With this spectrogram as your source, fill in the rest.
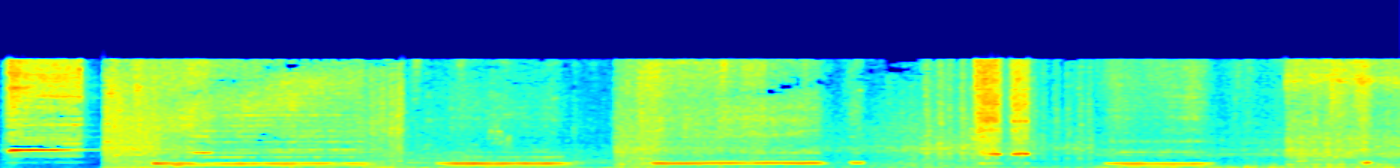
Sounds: train whistling

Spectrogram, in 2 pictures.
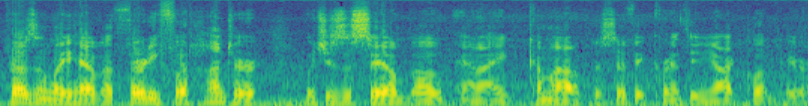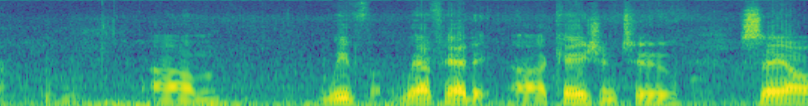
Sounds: speech

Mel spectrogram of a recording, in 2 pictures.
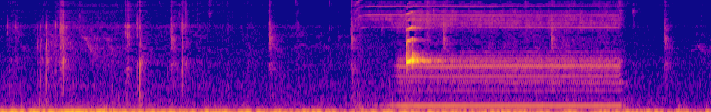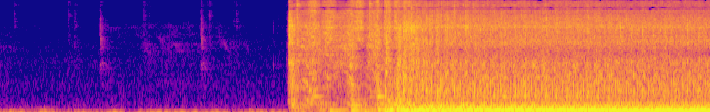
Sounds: motorcycle, outside, rural or natural, vehicle

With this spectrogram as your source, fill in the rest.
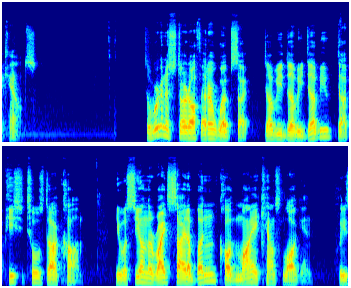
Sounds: speech

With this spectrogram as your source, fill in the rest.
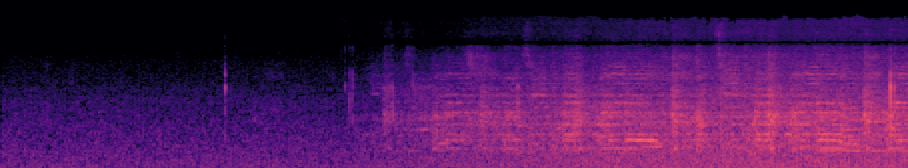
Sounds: music

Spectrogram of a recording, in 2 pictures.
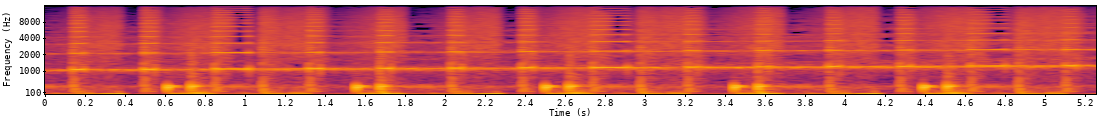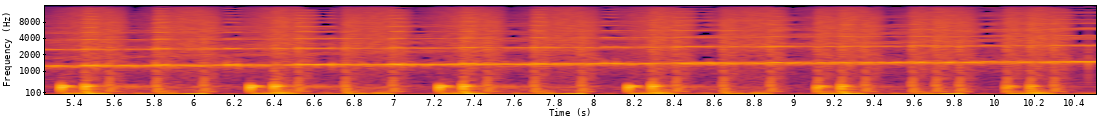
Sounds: electronic dance music, music, electronic music

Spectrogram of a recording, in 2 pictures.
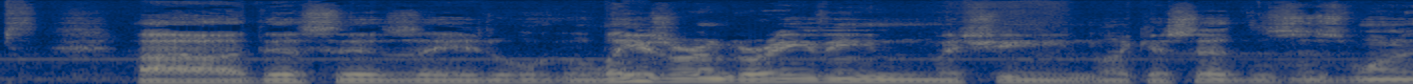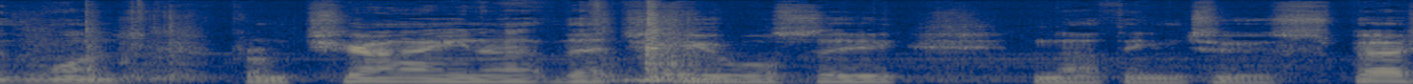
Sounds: speech

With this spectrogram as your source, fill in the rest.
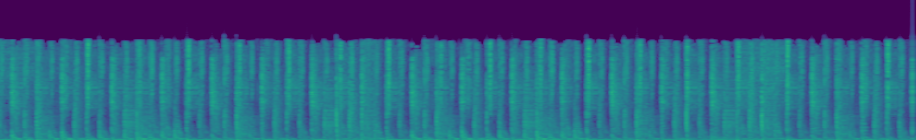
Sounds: music

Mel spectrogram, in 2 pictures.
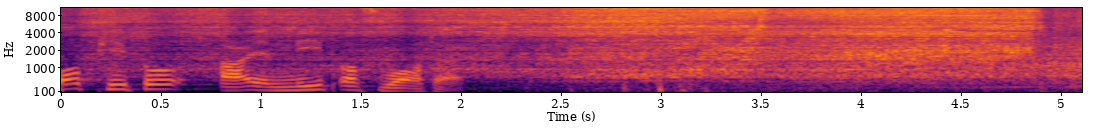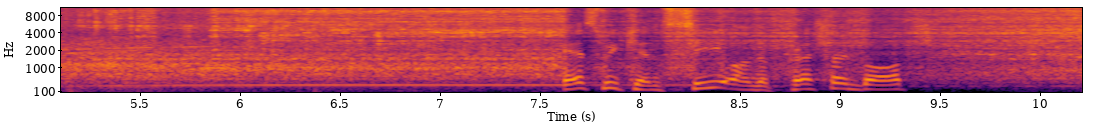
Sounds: inside a small room, speech

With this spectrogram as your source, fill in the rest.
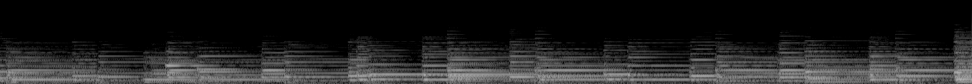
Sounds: musical instrument, music

